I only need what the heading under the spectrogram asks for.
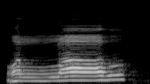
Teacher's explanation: اللہ کی لام سے پہلے زبر ہے، اللہ کی لام موٹی پڑی جائے گی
